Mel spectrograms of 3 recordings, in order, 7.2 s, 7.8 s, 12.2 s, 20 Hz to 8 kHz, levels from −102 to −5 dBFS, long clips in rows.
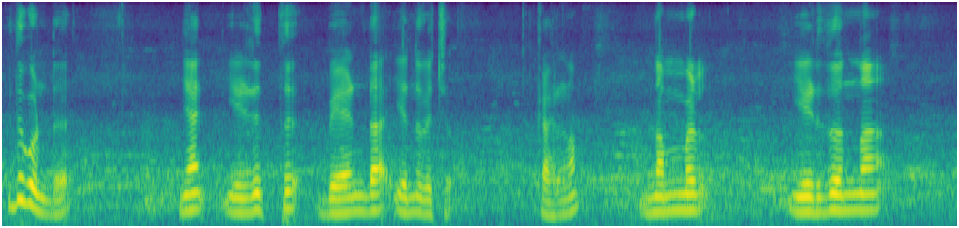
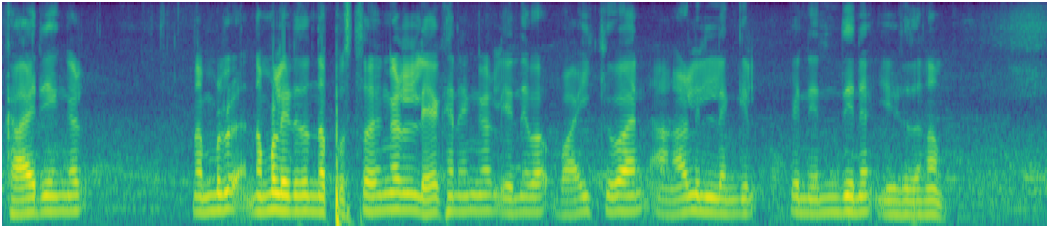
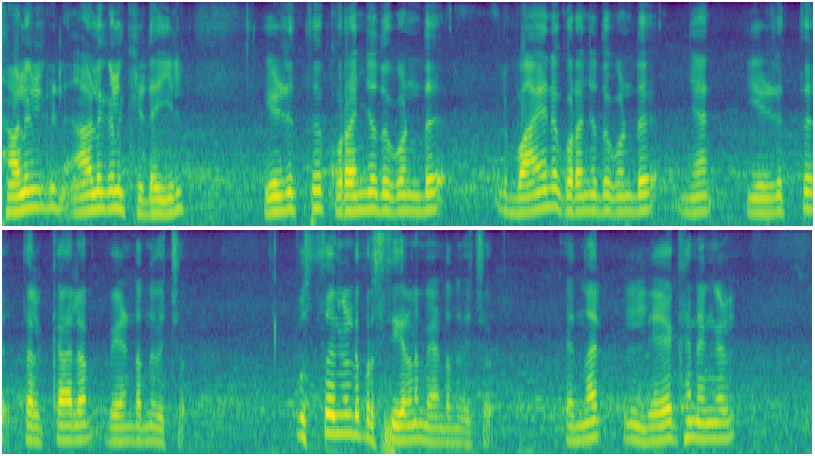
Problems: none marked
